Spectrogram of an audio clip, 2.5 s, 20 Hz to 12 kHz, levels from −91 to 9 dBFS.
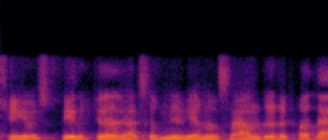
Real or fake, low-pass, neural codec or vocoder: fake; 7.2 kHz; codec, 16 kHz, 1 kbps, FreqCodec, smaller model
